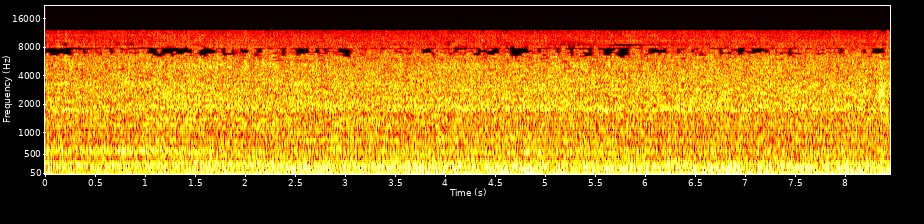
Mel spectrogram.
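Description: A steady mechanical drone with a constant low hum and rumble, unchanging throughout.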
